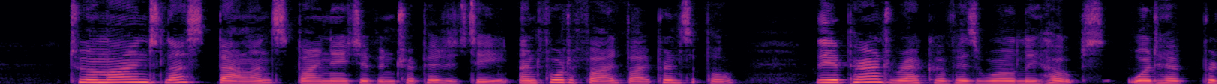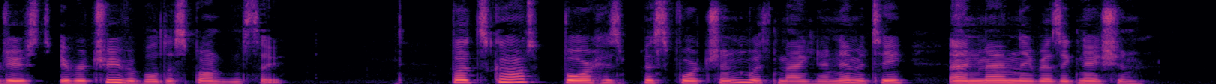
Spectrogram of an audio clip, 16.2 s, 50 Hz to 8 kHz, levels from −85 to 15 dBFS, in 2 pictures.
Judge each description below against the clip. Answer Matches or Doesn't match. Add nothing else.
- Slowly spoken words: Matches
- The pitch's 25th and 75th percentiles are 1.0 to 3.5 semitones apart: Matches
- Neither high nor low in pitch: Doesn't match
